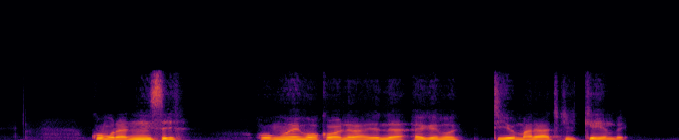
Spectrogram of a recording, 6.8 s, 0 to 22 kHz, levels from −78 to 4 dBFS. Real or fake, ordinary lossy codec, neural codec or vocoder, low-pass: fake; none; codec, 16 kHz in and 24 kHz out, 0.9 kbps, LongCat-Audio-Codec, fine tuned four codebook decoder; 10.8 kHz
